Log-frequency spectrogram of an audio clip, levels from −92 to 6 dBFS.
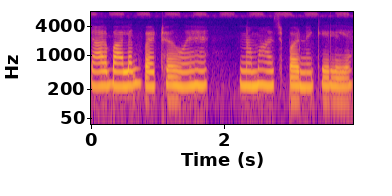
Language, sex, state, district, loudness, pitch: Hindi, female, Uttar Pradesh, Muzaffarnagar, -15 LUFS, 230 Hz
